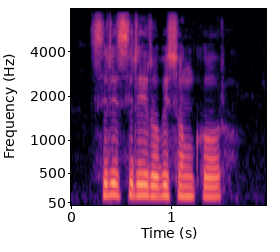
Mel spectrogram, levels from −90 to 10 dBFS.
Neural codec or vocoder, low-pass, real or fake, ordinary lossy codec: vocoder, 22.05 kHz, 80 mel bands, Vocos; 7.2 kHz; fake; none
